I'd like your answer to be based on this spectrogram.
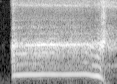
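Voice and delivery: very high, loud sustained scream; full-volume acted shriek; imitated child's scream. Kid showing grandma how loud, imitated scream. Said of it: "do you wanna hear how loud I can scream?".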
